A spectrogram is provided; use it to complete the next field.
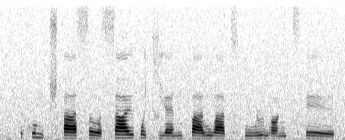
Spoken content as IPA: x ʊ˥˩ ŋ ʈ͡ʂʰ ä˧˥ s ɤ˨˩ s a˥ ɪ̯ p ɤ˨ t͡ɕ j ɛ˧˥ n f ä˧˥ l w ä˧˥ t͡sʰ u˧˥ ɻ w ɑ˧˥ ŋ t͡sʰ e˥˩ ɪ̯

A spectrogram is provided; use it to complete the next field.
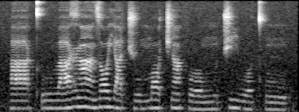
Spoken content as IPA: aː˨ kʼ u˨ β a˨˦ ɣ ã˦˨ z ɔ˦ j a˨ t͡ʃ u˨ m ɔ˦˨ t͡ʃ ã˦ f oː˨ ŋ ũ˨ t͡ʃ i˦˨ β o˨ tʰ ũ˨

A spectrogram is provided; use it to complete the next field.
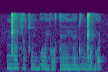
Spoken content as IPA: ŋ͡ǁ ə̃ ç əː c u ɲ b ɤː j ɤː t ẽː j ẽ d u ŋ͡ǁ ɤ ɡʷ ɛ

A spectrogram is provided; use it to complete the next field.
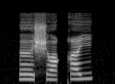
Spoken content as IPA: ə ʃ ɔ q i

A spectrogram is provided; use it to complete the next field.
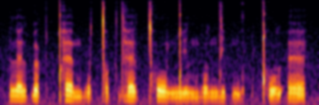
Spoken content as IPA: l ɛ l ɓ œ k ǃʰ ɛ m b o ǀ ʌ k dʱ ɛ l ǀʰ o ŋ͡ǃ i l m b o l n d i p ŋ ɡ ʌ p ǃʰ o l ʔ ɛ

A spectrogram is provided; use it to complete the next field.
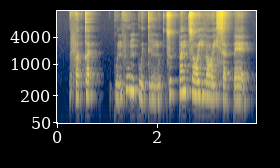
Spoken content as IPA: f ɐ˨˥ k̚ t̪ ɐ˧ t̚ | kʷ ɐ˨˥ n f uː˥ ŋ kʷ ɐ˨˩ j t̪ ɪ˨˩ ŋ n̪ ʊ˧ k̚ t͡s ʊ˧ k̚ p ɐ˥ n t͡s ɔː˧ j l ɔː˨ j s ɐ˧ k̚ p ɛː˧ k̚

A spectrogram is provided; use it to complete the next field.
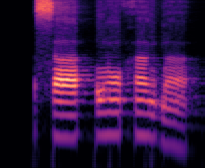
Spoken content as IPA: s a˧ | l ɔ̃˧ h ã˧ ɡ͡b ã˨

